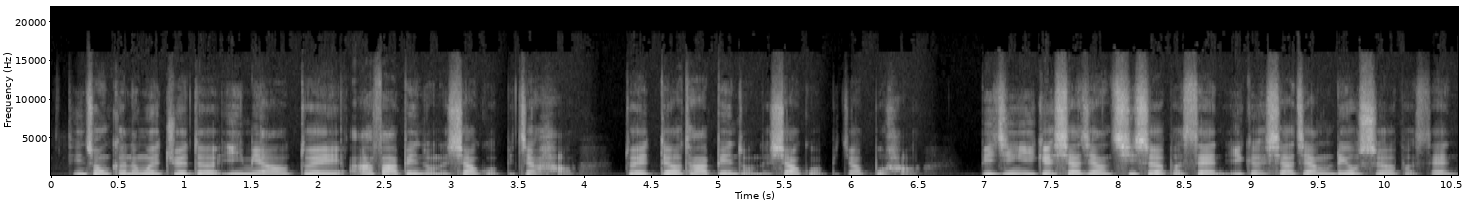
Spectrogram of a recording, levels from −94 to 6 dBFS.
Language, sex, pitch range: Chinese, male, 115-145 Hz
